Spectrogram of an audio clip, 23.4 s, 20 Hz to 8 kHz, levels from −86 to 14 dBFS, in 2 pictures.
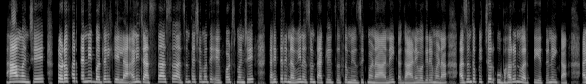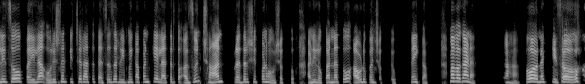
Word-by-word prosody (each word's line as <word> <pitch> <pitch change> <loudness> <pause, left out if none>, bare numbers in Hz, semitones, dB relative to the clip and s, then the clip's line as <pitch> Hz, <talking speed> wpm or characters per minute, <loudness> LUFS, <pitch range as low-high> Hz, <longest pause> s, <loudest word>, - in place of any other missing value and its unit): हां, 270 +3 +11
म्हणजे 275 +1 +1 0.3
थोडाफार 300 +2 +6
त्यांनी 290 0 +4
बदल 265 +2 +1
केला 235 -4 +1
आणि 230 +7 +2
जास्त 225 +3 +4
असं 275 0 +3
अजून 260 0 -1
त्याच्यामध्ये 255 0 -6
एफर्ट्स 240 +3 -6
म्हणजे 240 +2 -1 0.3
काहीतरी 255 +5 -2
नवीन 250 +2 0
अजून 250 +1 -5
टाकले, 220 +1 0
जसं 215 +2 -8
म्युझिक 210 0 -7
म्हणा, 190 -4 0
नाही 235 +4 -2
का? 185 - -5
गाणे 170 +4 +2
वगैरे 215 +1 -5
म्हणा, 205 -3 -2 0.3
अजून 235 +7 +2
तो 295 - -1
पिक्चर 270 +1 -2
उभारून 230 +6 -2
वरती 220 -2 -2
येतो, 195 +2 -6
नाही 235 +1 -4
का? 170 -2 0 0.3
आणि 240 +4 +3
जो 290 +1 +3
पहिला 240 +3 +4
ओरिजिनल 240 +5 -5
पिक्चर 255 +2 -6
राहतो, 255 0 -3
त्याचा 225 0 -5
जर 260 0 -2
रिमेक 240 +1 -6
आपण 265 +3 -4
केला 260 -8 +3
तर 240 - -6
तो - - -4
अजून 280 - -2 0.2
छान 230 +4 +6 0.2
प्रदर्शित 250 +2 -1
पण 260 0 -2
होऊ 210 -6 -5
शकतो 195 -2 -10 0.3
आणि 215 +4 -1
लोकांना 215 +3 -1
तो 285 +3 -1
आवडू 225 +5 +2
पण 235 - -4
शकतो, 175 -4 -15 0.3
नाही 250 +1 +1
का? 150 - -8 0.5
मग 320 0 +6
बघा 310 0 +7
ना 285 - -3 0.6
हां, 210 - -2
हां. 155 -4 -9 0.2
हो, 295 +2 +7
नक्कीच 245 -2 -3
हो. 255 +3 +5
240 Hz, 175 wpm, -23 LUFS, 215-270 Hz, 0.6 s, हां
